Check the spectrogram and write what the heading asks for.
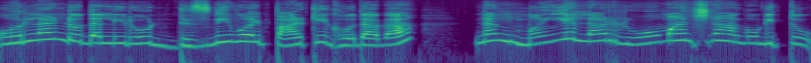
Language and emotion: Kannada, happy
